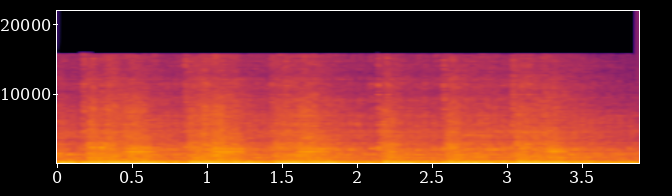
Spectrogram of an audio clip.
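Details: Suzuki Shogun SP 125 FD after replacing a holed intake part that hissed: repeated throttle blips rise and fall cleanly with no hiss on top; intake sealed, engine runs normally.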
